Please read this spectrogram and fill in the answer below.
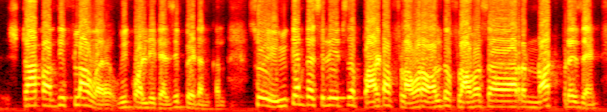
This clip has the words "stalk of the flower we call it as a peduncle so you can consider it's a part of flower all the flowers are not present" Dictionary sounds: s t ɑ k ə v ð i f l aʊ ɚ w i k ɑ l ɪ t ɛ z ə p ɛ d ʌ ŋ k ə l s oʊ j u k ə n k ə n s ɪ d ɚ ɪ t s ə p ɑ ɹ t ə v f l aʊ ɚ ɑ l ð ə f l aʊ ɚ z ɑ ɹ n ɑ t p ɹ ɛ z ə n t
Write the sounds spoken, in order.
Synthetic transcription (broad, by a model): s t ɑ k ə v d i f l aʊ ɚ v i k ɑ l ɪ t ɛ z ə p ɛ d ʌ ŋ k ə l s oʊ j u k ə n k ə n s ɪ d ɚ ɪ t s ə p ɑ ɹ t ə v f l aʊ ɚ ɑ l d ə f l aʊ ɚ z ɑ ɹ n ɑ t p ɹ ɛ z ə n t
